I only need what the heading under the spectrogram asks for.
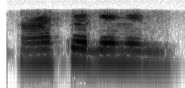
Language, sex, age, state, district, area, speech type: Telugu, female, 30-45, Andhra Pradesh, Konaseema, rural, conversation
